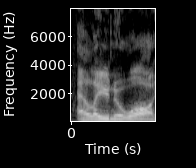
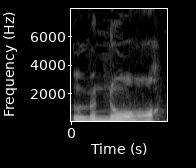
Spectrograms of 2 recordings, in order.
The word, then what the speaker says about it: Le Noir: it and was insisted instead of calling le noir he kept pronouncing it Lenore Lenore that's my favorite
